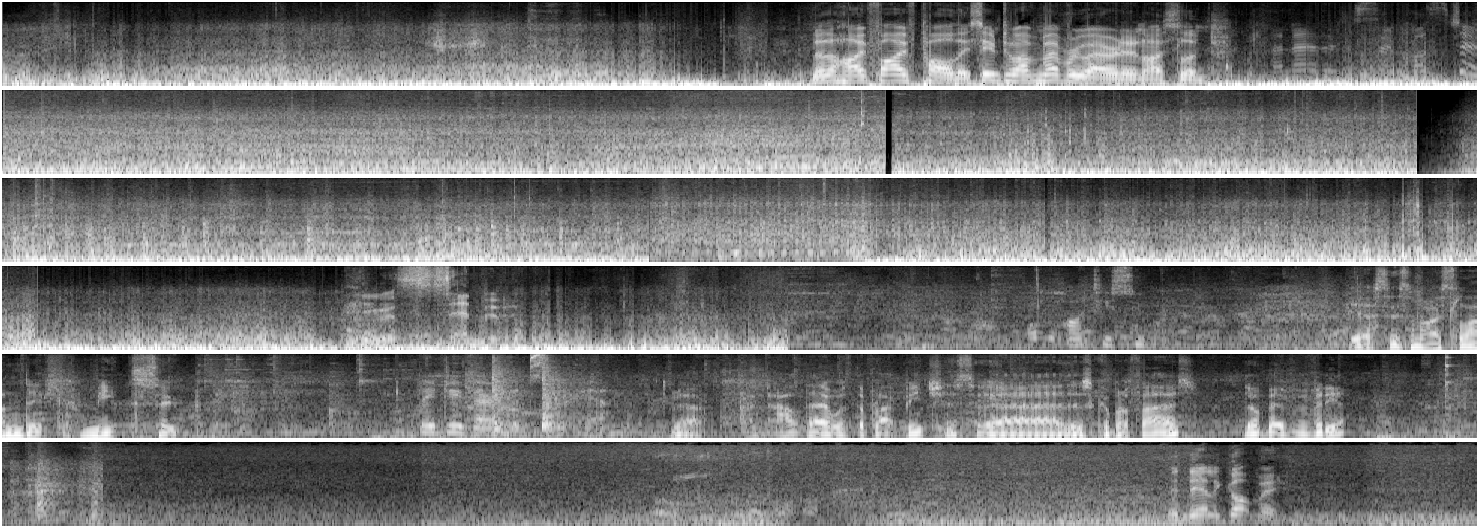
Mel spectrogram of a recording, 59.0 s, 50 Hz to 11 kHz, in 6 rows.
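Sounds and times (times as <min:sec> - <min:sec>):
wind buffeting microphone: 0:00.0 - 0:34.8, 0:50.0 - 0:59.0
bus engine and road drone: 0:09.7 - 0:36.2.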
